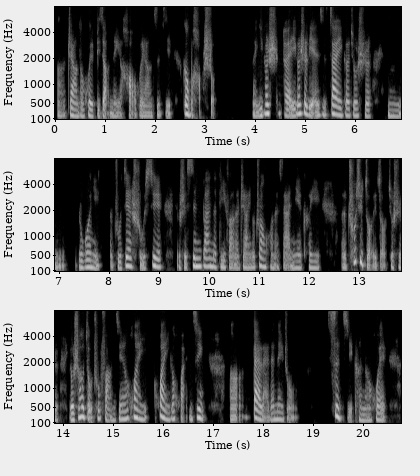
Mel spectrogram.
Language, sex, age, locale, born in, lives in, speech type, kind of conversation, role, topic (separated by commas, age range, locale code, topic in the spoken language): Chinese, female, 40-44, zh-CN, China, United States, conversation, advice, advisor, 搬家后感到孤独又想家，该怎么办？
